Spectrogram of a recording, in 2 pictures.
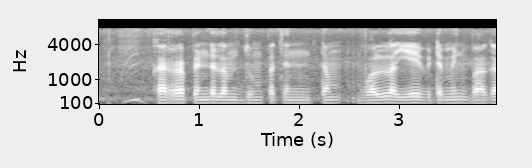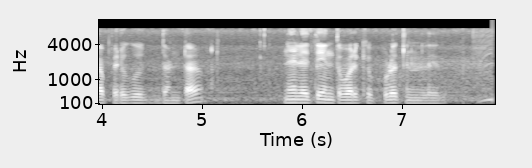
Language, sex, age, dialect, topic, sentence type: Telugu, male, 18-24, Central/Coastal, agriculture, statement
